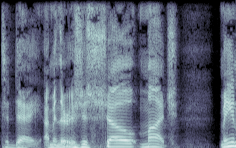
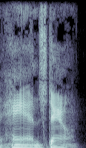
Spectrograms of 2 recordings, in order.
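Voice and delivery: ordinary talk

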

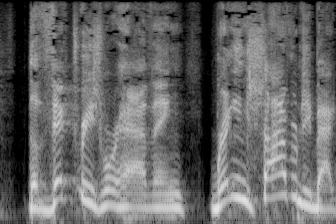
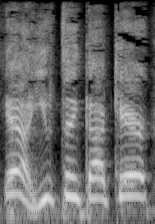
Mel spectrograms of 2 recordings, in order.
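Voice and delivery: higher, scoffing retort, retold; defiant scoff; 8 semitones higher than usual. Host answering the scared hecklers with a retold higher scoff. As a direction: brush off their threats with scorn. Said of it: "I'm like".

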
